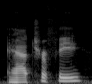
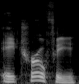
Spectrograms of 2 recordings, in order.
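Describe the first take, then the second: First: The stress is on the first syllable. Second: It sounds like 'a trophy', stressing the second syllable. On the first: The speaker calls it right. "So atrophy" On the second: The speaker calls it wrong. "not atrophy. That's what you put up on your mantle"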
